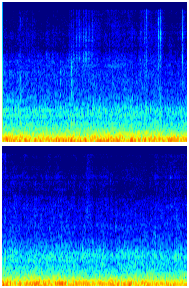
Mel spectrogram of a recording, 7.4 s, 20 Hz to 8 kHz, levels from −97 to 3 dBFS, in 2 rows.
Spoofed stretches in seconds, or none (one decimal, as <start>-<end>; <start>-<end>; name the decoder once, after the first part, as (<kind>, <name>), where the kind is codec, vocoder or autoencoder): 2.5-6.0 (codec, HILCodec); 6.7-7.4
